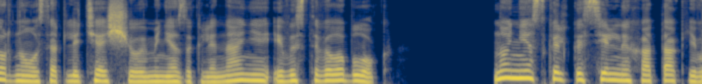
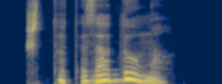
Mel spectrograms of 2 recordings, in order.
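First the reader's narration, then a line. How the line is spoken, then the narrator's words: Whisper. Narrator (Russian): прошептала я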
